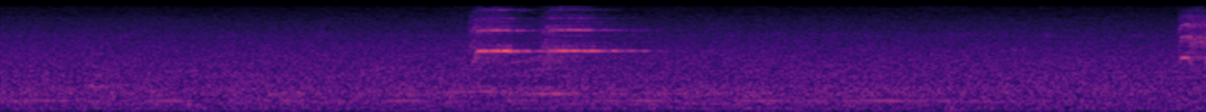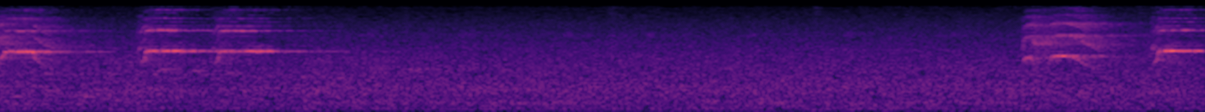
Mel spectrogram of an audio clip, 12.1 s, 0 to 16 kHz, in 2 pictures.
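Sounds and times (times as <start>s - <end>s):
bird whistling: 2.4s - 3.3s, 5.9s - 7.6s, 11.2s - 12.0s.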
